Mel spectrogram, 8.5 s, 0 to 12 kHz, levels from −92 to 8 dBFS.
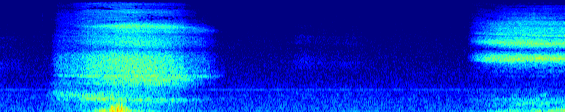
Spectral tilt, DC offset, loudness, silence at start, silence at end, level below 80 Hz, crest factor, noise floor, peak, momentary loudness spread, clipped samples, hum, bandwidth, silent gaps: -3.5 dB/octave; under 0.1%; -34 LUFS; 0.8 s; 0 s; -44 dBFS; 24 dB; -65 dBFS; -14 dBFS; 21 LU; under 0.1%; none; 11.5 kHz; none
